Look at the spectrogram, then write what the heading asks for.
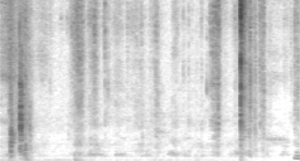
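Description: Scissors snipping the ends of ribbon on a gift box, a few short crisp cuts spaced apart, close and fairly quiet with soft handling rustle in between.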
